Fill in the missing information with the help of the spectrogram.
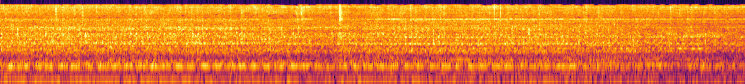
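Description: Electric driveway gate opener motor running steadily as it drives the gate open, a steady mechanical hum that eases a little about four seconds in.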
